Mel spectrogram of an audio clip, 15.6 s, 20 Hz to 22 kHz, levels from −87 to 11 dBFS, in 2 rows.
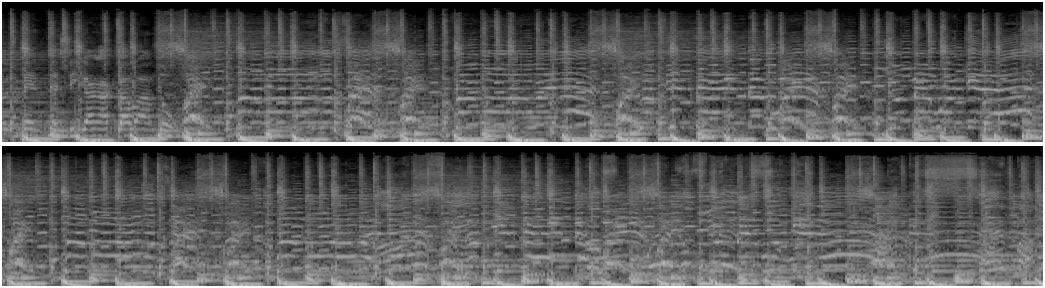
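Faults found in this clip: No faults found: the signal is clean across the whole clip.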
